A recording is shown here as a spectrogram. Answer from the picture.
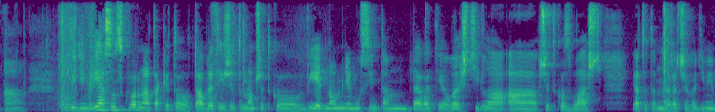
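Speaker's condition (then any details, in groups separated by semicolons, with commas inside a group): No condition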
